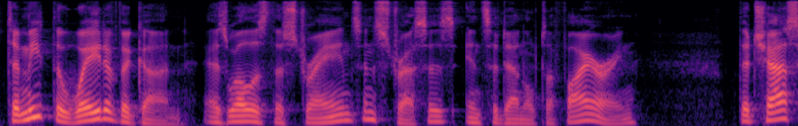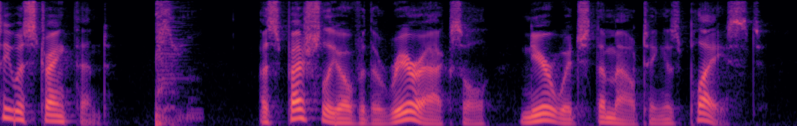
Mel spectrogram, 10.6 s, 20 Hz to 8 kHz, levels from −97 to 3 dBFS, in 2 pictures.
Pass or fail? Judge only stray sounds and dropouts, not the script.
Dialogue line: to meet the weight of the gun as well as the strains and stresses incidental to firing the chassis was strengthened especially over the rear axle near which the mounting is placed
fail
